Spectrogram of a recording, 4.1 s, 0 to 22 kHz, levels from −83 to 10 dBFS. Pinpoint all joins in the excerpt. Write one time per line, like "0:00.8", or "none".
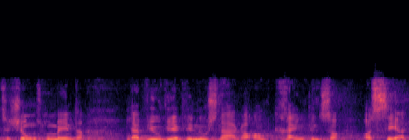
0:01.3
